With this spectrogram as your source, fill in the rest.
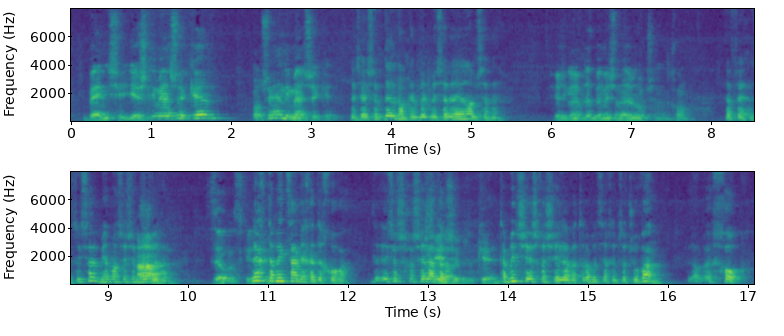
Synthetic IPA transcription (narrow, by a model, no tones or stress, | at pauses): benʃejeʃlimeaʃekel | oʃeenimeaʃekḛlbeʃejeʃevd̪e̞lɡamkenbenmeʃanelelo̞meʃane̞ | ʃejeʃɡamevd̪elbenmeʃanelolomeʃanenaχo̞n | jafeazuiʃanmiamaʁʃejeʃevdebeχal | zeua̰zkileχt̪amid̪̚t͡sad̪jaχad̪leχo̞ʁa | jeʃeʃaʃeːlat̪aokent̪amid̪ʃejeʃχaʃeːlavalat̪alo̞met͡slijaχlimt͡sot̪t͡ʃuva | eχo̞k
